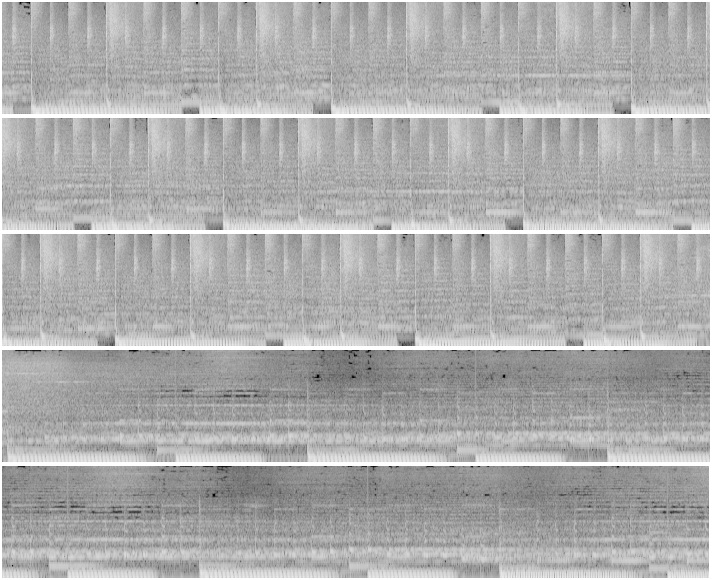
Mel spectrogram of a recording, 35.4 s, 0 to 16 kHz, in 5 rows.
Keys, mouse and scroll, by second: 2.5-3.4 middle drag, 3.4-3.8 scroll up 6, 4.0-4.5 shift+middle drag, 4.5 s, 7.5 scroll down 3, 7.7-8.8 middle drag, 8.8 g, 10.3-11.5 middle drag, 11.5-12.0 scroll down 3, 12.0-15.9 middle drag, 15.9 scroll down 2, 16.1-19.0 middle drag, 19.0 click, 21.1 shift+middle click, 21.6 a, 22.5-22.8 scroll down 2, 22.8-23.9 shift+middle drag, 23.9 a, 25.7-28.9 drag, 29.7 scroll up 1, 30.2-31.9 middle drag, 31.9-32.3 scroll up 1, 32.3-35.3 shift+middle drag.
